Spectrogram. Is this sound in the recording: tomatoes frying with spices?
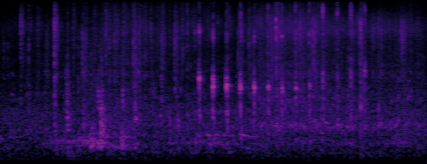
no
